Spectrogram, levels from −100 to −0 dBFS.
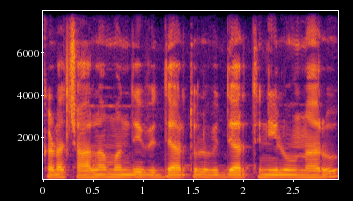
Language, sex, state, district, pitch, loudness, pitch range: Telugu, male, Andhra Pradesh, Visakhapatnam, 115 Hz, -21 LUFS, 110-115 Hz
